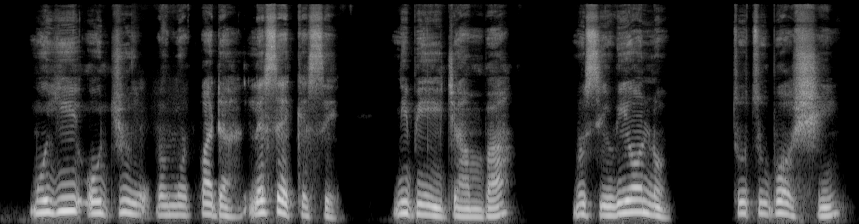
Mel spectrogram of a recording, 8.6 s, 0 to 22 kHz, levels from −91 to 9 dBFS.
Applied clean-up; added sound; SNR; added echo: neural mask model Resemble Enhance denoiser.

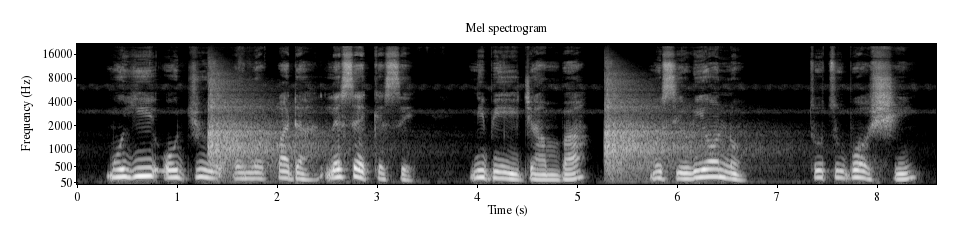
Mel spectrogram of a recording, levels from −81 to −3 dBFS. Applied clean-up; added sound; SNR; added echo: none; Clapping; 14 dB; none.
